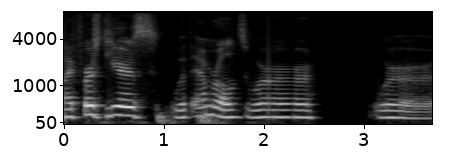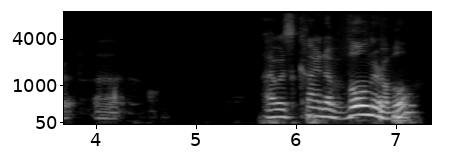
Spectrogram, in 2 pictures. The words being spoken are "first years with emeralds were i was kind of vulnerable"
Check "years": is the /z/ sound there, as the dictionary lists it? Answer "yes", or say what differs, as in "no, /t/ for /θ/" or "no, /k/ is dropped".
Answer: yes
